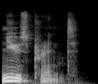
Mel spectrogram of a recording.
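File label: "newsprint", British English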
